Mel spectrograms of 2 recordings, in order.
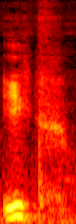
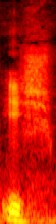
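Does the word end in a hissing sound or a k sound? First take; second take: k sound; hissing. First: The word ends with a hard k sound. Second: The word ends with a soft hissing sound. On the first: "অনেকে ইক বলে" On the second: "আবার অনেকে ইস বলে"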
